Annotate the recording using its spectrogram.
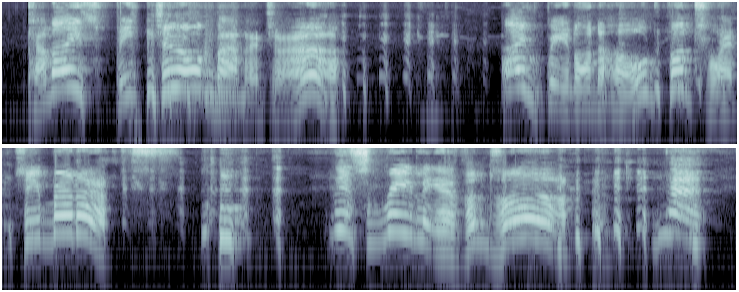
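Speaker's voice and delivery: very high, loud, swooping, complaining voice. Playing a caller kept on hold who asks for the manager, Bane voice. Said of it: "give me some dialogue for a Bane voice".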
